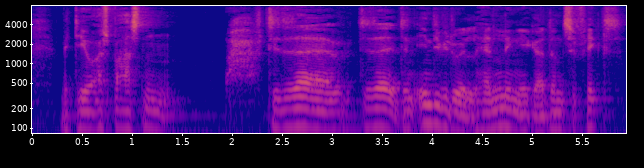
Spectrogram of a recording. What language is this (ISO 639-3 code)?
dan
